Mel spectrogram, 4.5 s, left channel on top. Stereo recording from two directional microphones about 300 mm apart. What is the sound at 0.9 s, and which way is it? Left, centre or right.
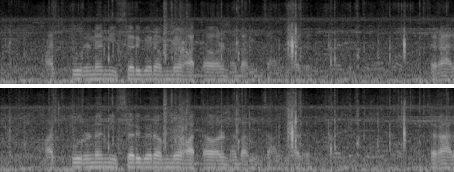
Speech, centre.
